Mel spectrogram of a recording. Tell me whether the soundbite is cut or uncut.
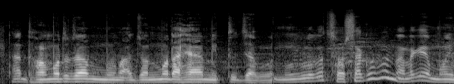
cut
